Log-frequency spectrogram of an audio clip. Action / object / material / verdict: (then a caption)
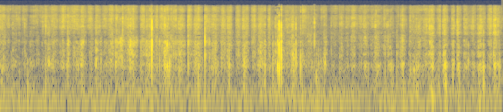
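scrape / paper composition notebook with cardboard cover / paper / none. A small composition notebook with a cardboard cover and worn, wavy paper pages has its pages fanned, riffled and scratched with fingers. The result is a fast, continuous crackling rustle with sharp, bright paper snaps scattered throughout.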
